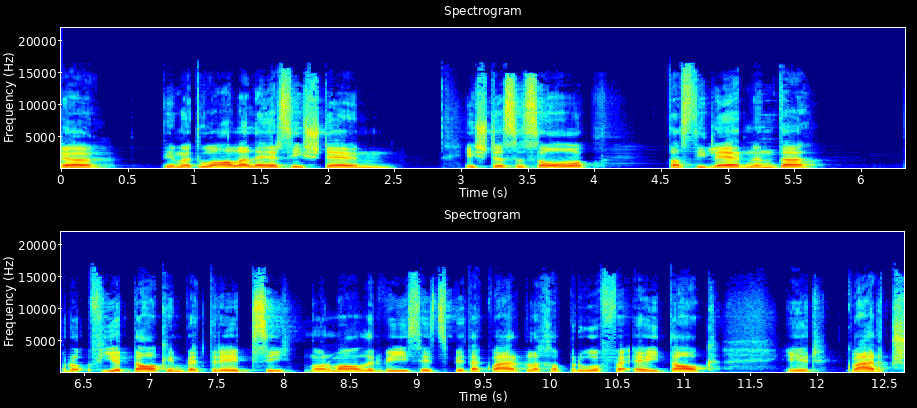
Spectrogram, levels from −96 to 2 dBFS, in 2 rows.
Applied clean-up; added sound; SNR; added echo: neural mask model DeepFilterNet 3.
